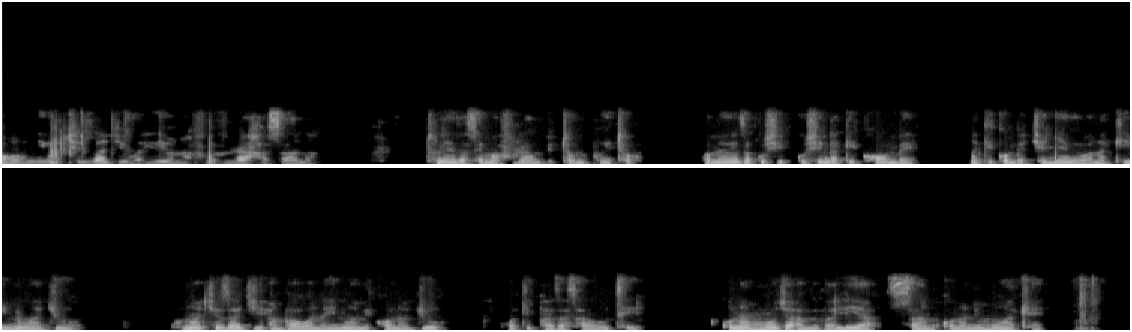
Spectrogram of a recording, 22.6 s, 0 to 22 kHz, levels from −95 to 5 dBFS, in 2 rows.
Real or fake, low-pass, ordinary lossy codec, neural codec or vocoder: real; 7.2 kHz; Opus, 16 kbps; none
